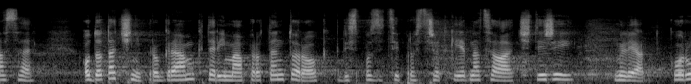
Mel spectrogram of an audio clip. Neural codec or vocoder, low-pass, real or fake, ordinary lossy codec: none; 14.4 kHz; real; AAC, 64 kbps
